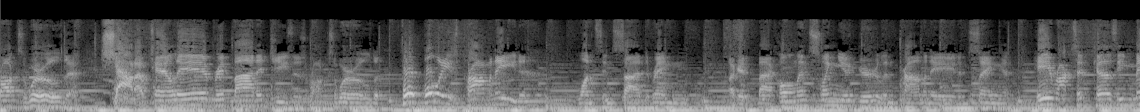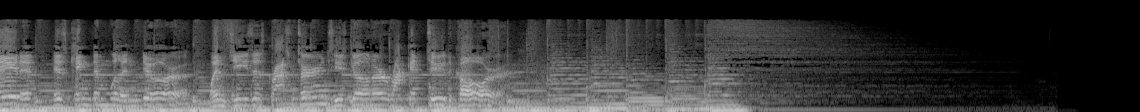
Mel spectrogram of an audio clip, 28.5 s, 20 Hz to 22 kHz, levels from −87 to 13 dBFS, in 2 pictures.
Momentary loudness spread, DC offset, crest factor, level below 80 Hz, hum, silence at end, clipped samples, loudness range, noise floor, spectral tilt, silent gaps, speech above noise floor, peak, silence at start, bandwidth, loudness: 7 LU; under 0.1%; 14 dB; -20 dBFS; none; 4.45 s; under 0.1%; 6 LU; -68 dBFS; -5.5 dB/octave; none; 53 dB; -2 dBFS; 0 s; 12 kHz; -16 LUFS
